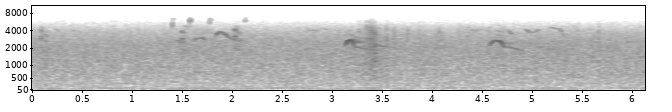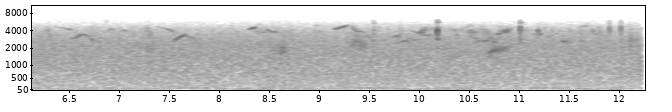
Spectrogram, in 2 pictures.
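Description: Faint, scattered chirps and short whistles of small wild birds over a steady background hiss.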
